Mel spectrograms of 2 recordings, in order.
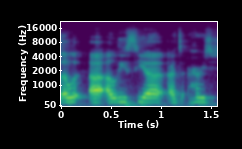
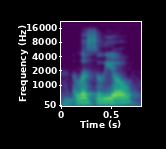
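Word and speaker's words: Alysa Liu: You know, everyone says Alisia you say it properly like Alysa Leo the skys the skater.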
